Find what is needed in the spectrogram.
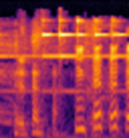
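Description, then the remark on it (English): A tapped desk bell, used as a censor sound over speech, rings out and its bright, steady tone lingers through the whole moment while a voice keeps talking over it in short bursts. “I don't want tap the bell me.”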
